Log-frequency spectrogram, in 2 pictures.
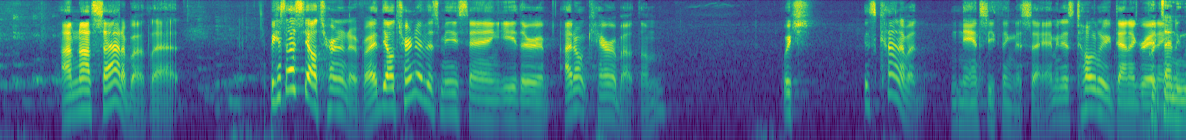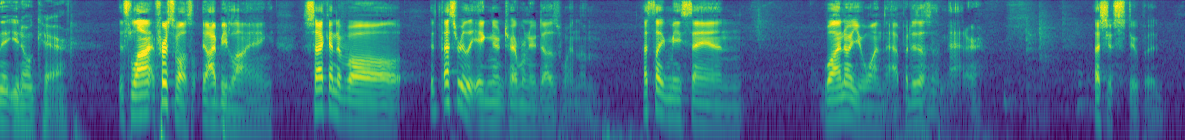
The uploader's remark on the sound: Live in Romania. Before a live audience in Bucharest hosted by the Romanian magazine Decât o Revistă.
